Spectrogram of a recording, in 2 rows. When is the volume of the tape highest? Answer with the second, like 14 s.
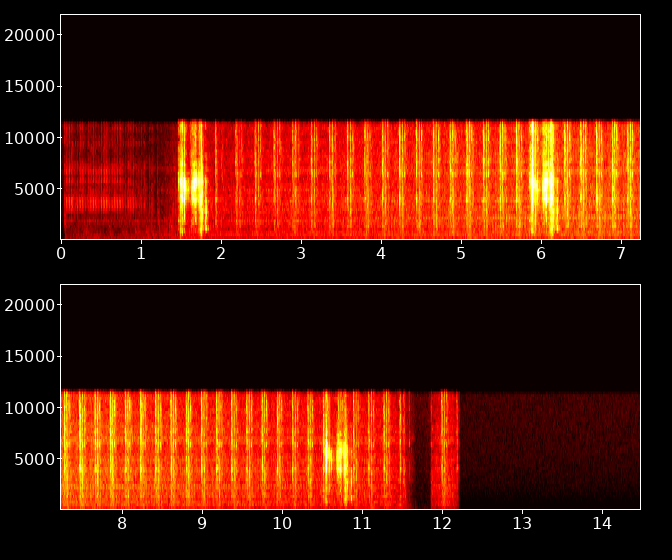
6 s.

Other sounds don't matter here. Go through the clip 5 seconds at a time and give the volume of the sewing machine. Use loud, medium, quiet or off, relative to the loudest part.
medium, loud, medium.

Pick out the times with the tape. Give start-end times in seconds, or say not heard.
1.4-1.9, 5.8-6.2, 10.5-10.9.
